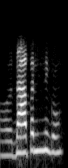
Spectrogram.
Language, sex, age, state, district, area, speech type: Marathi, female, 18-30, Maharashtra, Satara, rural, conversation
